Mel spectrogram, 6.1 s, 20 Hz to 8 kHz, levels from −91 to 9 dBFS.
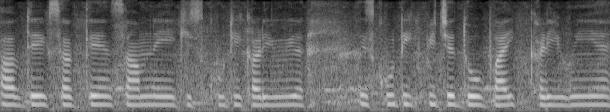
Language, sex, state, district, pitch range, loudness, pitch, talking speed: Hindi, female, Uttar Pradesh, Gorakhpur, 220-230 Hz, -17 LUFS, 225 Hz, 175 wpm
